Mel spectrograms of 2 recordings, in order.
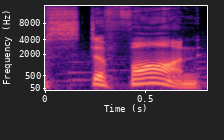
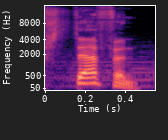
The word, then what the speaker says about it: Stephen: During the pitch, someone from Nike mispronounced Steph's name, calling him Stefan instead of Stephen.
